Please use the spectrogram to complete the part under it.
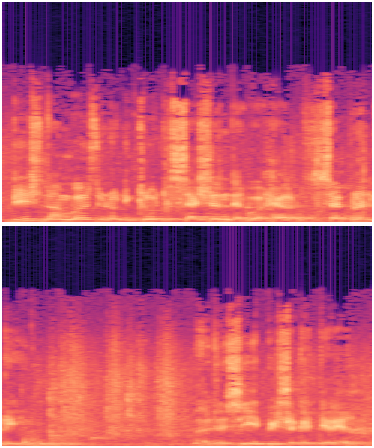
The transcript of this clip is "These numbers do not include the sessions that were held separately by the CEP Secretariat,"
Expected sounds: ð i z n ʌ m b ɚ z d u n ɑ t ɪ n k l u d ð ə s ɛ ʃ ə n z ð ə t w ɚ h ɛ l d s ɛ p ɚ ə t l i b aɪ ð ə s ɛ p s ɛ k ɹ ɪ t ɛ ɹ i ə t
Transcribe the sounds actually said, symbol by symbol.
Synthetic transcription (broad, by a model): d i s n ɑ m b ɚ s d u n ɑ t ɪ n k l u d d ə s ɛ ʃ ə n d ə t w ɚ h ɛ l d s ɛ p ɚ ə t l i b aɪ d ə s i p s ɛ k ɹ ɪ t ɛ ɹ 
